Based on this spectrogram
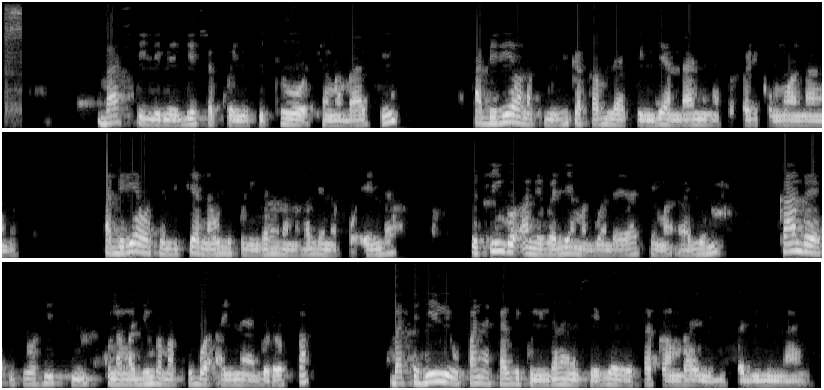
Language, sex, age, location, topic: Swahili, male, 25-35, Nairobi, government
